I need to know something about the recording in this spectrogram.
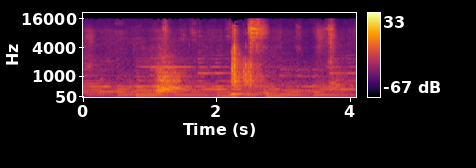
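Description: Background music playing steadily, over which thin sheet-metal puzzle parts rattle and clink as they are handled, with short bursts about a second in and, loudest, just after two seconds.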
